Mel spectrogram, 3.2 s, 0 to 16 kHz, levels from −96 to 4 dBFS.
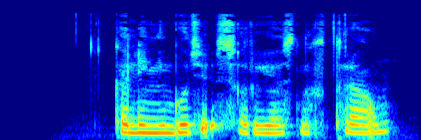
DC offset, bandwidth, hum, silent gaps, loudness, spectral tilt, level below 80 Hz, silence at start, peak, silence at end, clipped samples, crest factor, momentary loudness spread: under 0.1%; 11 kHz; none; none; -27 LUFS; -7.5 dB/octave; -64 dBFS; 0.9 s; -12 dBFS; 0.25 s; under 0.1%; 16 dB; 9 LU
